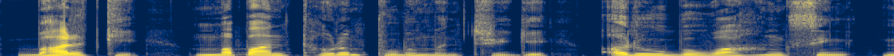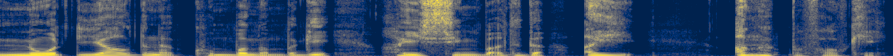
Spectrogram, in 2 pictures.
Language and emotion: Manipuri, surprised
